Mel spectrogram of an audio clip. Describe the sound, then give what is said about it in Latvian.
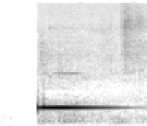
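Electronic bell tone calling members of a parliament to a vote: a single sudden, clean mid-pitched tone that starts loud and slowly fades over more than a second, sounding alone. “Paldies, lūdzu zvanu.”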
